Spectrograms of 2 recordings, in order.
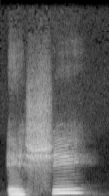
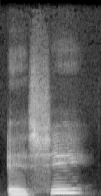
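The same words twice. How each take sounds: Both takes have the same delivery.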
